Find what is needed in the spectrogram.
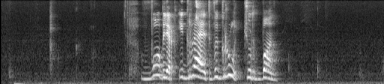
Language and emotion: Russian, angry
